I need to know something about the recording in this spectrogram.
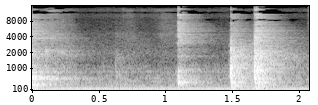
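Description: A few short, soft knocks of kitchen bowls and containers being handled and set down on the counter, the first about a second in and two close together near the end. A steady low hum runs underneath.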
